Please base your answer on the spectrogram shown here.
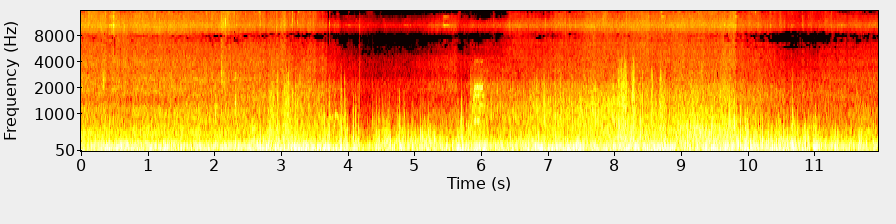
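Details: Strong wind buffeting the microphone over rushing water and boat noise, with no animal voice present.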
